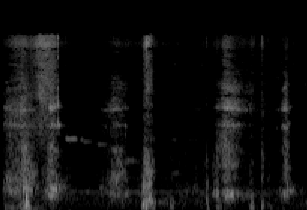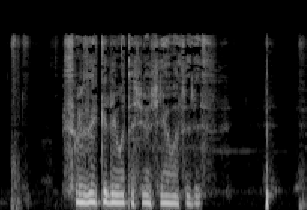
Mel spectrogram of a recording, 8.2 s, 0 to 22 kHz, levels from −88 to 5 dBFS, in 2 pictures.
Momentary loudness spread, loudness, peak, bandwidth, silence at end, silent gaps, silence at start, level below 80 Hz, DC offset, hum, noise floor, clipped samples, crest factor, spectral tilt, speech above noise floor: 23 LU; -26 LUFS; -8 dBFS; 11.5 kHz; 0.1 s; none; 0.25 s; -56 dBFS; under 0.1%; none; -70 dBFS; under 0.1%; 20 dB; -5.5 dB/octave; 47 dB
